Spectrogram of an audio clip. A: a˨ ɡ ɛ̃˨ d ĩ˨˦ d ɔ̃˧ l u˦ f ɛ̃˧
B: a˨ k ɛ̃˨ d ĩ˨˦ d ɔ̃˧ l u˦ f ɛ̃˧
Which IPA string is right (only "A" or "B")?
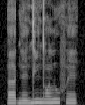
A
